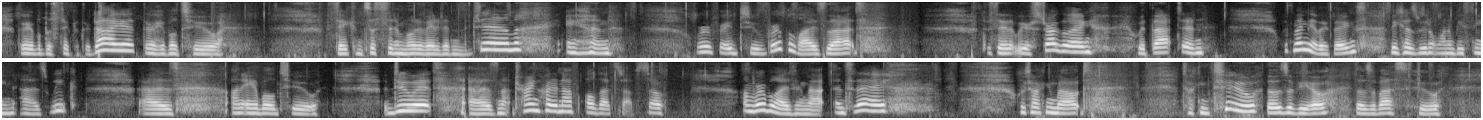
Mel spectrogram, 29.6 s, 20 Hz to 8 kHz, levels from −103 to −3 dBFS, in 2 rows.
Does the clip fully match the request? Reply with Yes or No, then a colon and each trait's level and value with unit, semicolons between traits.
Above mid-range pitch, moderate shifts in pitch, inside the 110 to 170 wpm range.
No: high, 215 Hz; wide, 6.4 semitones; average, 155 wpm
